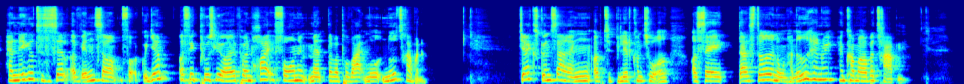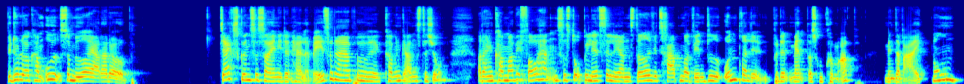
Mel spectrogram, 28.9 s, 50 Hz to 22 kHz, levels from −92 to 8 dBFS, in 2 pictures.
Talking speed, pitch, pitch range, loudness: 210 wpm, 220 Hz, 195-250 Hz, -21 LUFS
